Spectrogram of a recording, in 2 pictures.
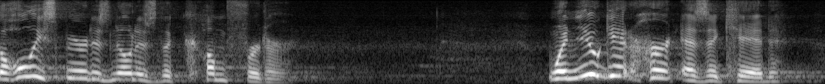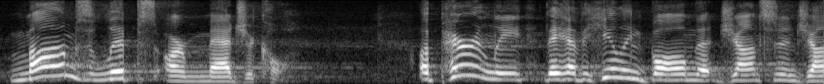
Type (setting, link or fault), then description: setting, large echoing room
